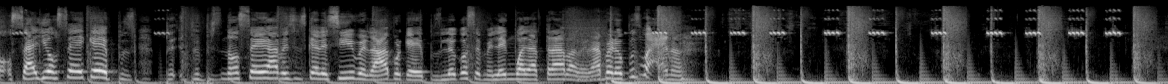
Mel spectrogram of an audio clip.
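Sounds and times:
speech: 0:00.2 - 0:09.0
cricket chirping: 0:01.6 - 0:01.8, 0:06.9 - 0:11.3
steady deep thumping beat: 0:06.1 - 0:11.4.

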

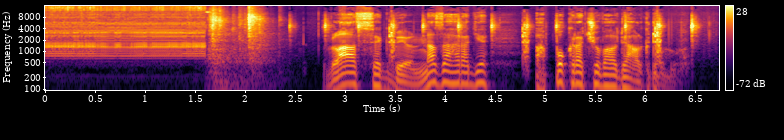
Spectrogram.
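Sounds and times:
steady electric buzz: 0:00.0 - 0:02.4
code lock unlocking with a sharp click: 0:01.6 - 0:02.5
gate swinging open with a rattling swish: 0:01.6 - 0:02.5
clunks: 0:01.6 - 0:02.6
speech: 0:02.9 - 0:06.5.

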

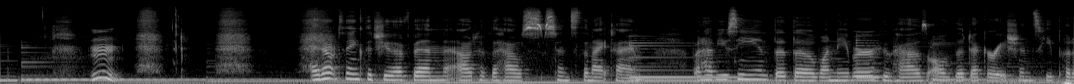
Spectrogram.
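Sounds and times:
vocal gasp: 0:00.4 - 0:03.4
breathy panting: 0:00.5 - 0:03.4
speech: 0:03.1 - 0:10.7.

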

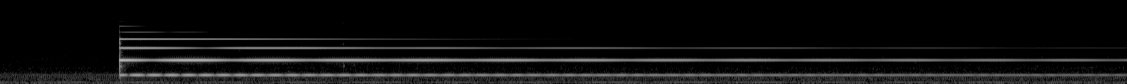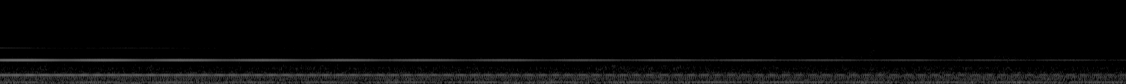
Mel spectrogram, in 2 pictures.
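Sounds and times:
low hum: 0:00.0 - 0:22.5
single bell struck, ringing clear and resonant: 0:01.2 - 0:10.0.

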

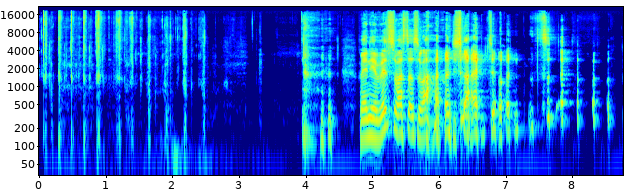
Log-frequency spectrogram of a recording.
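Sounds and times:
chewing crackles of candied grilled grasshoppers: 0:00.0 - 0:03.5
speech: 0:04.2 - 0:07.9
laughter: 0:05.8 - 0:08.7.

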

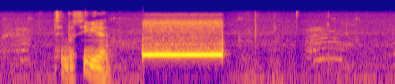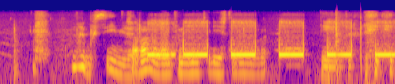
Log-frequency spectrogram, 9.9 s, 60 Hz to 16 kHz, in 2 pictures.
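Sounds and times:
speech: 0:00.7 - 0:01.9, 0:05.8 - 0:09.8
ringback tone of an outgoing phone call: 0:01.8 - 0:02.8, 0:06.8 - 0:09.8
faint meow-like sounds: 0:03.8 - 0:05.2
laughter: 0:09.0 - 0:09.8.

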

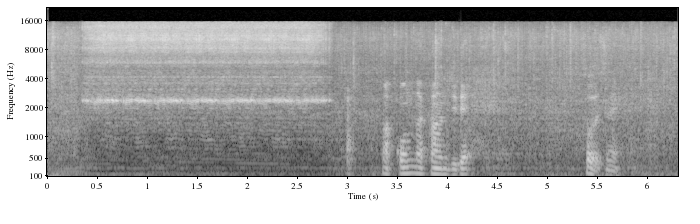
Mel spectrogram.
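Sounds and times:
freewheel ratchet of a direct-drive bike trainer clicking with stopped pedals: 0:00.4 - 0:02.9
speech: 0:03.0 - 0:04.5, 0:05.4 - 0:06.0.

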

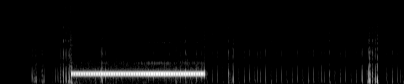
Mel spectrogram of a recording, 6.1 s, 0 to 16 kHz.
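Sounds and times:
telephone dial tone while calling a number again: 0:01.1 - 0:03.1.

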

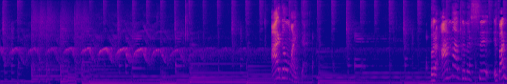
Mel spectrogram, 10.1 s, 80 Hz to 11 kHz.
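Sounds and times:
ambulance siren wailing: 0:00.0 - 0:05.1
speech: 0:05.5 - 0:06.2, 0:08.6 - 0:10.1.

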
